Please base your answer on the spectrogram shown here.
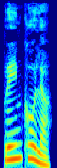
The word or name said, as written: ಪ್ರೇಂಖೋಲ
